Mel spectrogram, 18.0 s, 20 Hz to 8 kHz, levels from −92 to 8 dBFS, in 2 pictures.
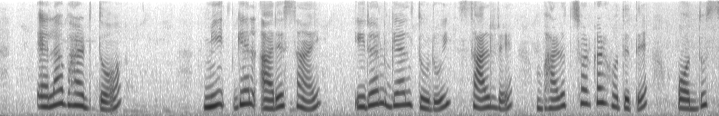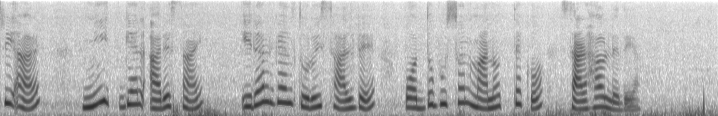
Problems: constant background noise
